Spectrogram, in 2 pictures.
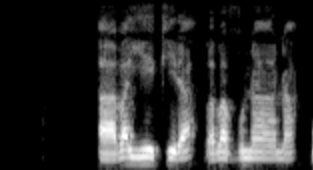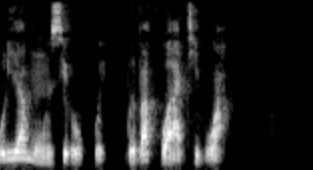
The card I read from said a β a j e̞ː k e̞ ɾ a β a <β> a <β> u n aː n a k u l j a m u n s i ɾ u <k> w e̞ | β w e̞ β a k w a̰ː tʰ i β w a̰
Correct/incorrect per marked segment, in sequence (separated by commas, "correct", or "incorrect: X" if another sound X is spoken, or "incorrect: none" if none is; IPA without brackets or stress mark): correct, incorrect: v, correct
